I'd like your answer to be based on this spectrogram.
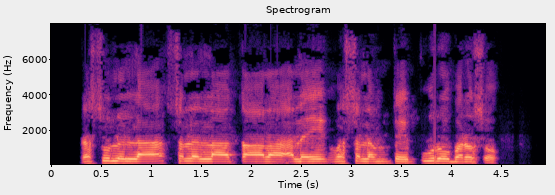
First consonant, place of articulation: alveolar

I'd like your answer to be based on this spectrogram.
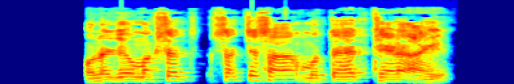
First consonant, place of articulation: alveolar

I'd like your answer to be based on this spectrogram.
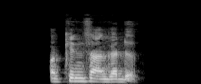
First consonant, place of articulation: labial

